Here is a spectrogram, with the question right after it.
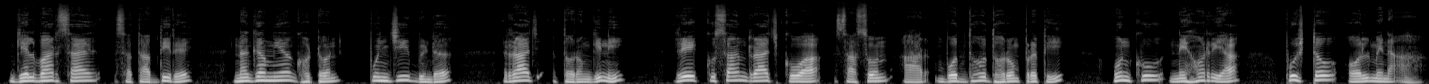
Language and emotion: Santali, neutral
